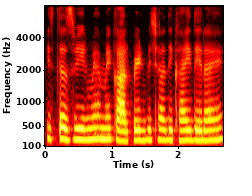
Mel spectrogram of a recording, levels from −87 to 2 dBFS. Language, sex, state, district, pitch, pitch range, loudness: Hindi, female, Madhya Pradesh, Bhopal, 215 Hz, 210-230 Hz, -16 LUFS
